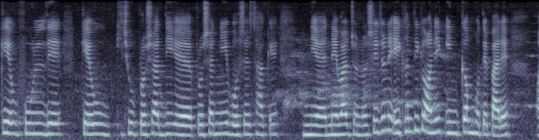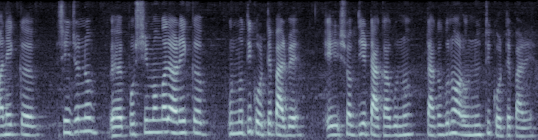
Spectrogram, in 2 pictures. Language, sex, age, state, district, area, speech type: Bengali, female, 18-30, West Bengal, Hooghly, urban, spontaneous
